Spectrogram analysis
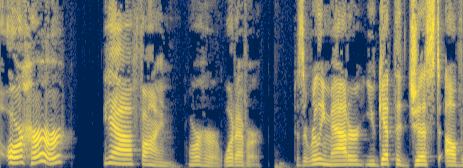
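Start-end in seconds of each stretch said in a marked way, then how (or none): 0.1-0.8 mock correction. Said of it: "you could choose to say".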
